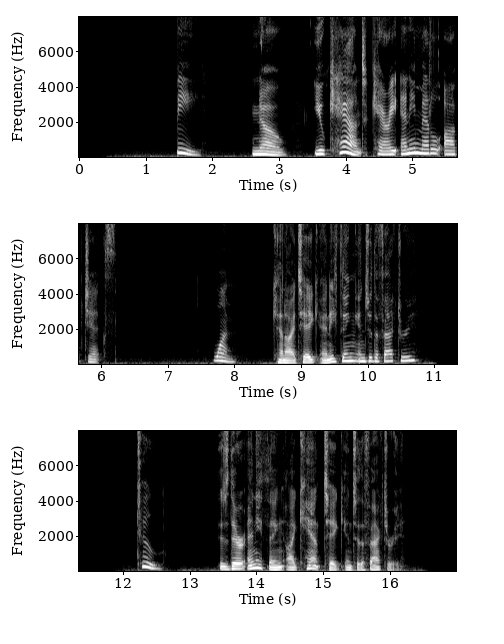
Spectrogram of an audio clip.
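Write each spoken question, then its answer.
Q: No. You can't carry any metal objects.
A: 1: Can I take anything into the factory?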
